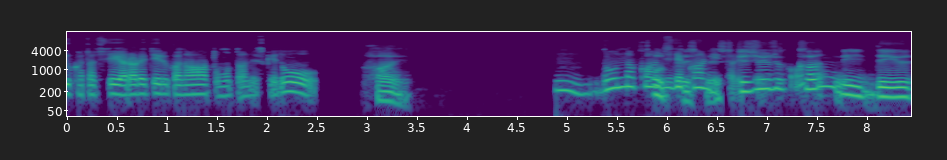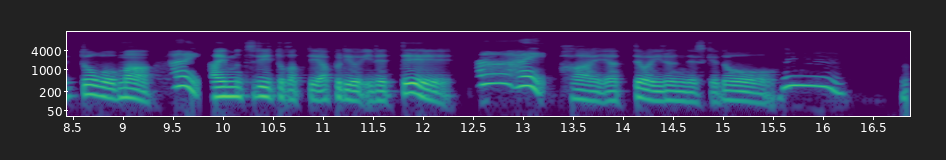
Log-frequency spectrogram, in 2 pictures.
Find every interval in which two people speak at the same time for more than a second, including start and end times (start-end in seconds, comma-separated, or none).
5.9-7.4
